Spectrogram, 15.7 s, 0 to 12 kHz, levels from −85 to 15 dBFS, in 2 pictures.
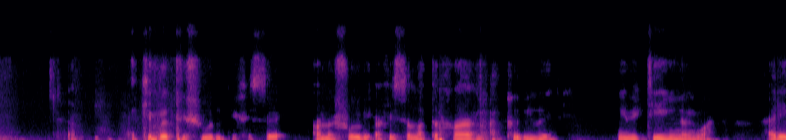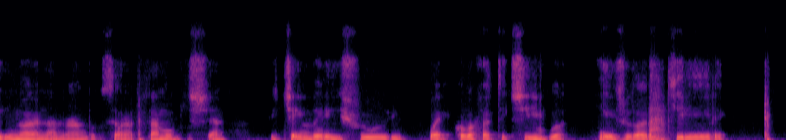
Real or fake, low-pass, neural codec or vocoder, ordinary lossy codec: fake; 7.2 kHz; codec, 16 kHz, 1 kbps, FunCodec, trained on LibriTTS, 50 frames a second; Opus, 32 kbps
